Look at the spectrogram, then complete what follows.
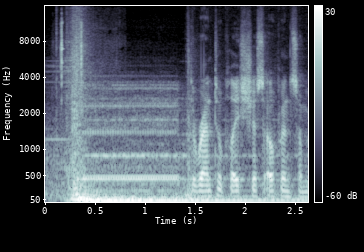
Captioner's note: clock ticking; intriguing dramatic music; dramatic thud; dial tone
